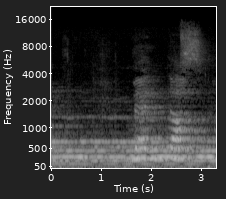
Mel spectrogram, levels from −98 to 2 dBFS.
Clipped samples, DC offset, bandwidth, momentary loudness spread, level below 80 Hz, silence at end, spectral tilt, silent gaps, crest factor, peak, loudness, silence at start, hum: under 0.1%; under 0.1%; 13.5 kHz; 8 LU; -58 dBFS; 0 s; -6.5 dB/octave; none; 14 dB; -20 dBFS; -35 LUFS; 0 s; none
